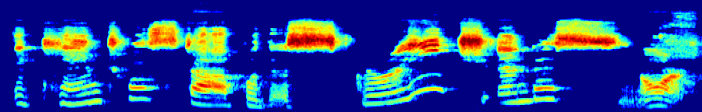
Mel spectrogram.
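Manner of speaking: ordinary delivery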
